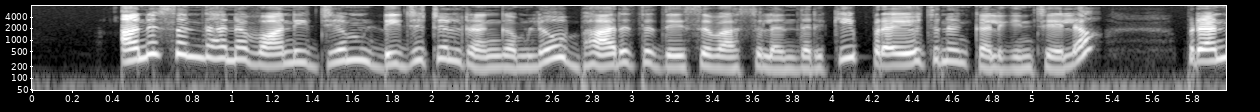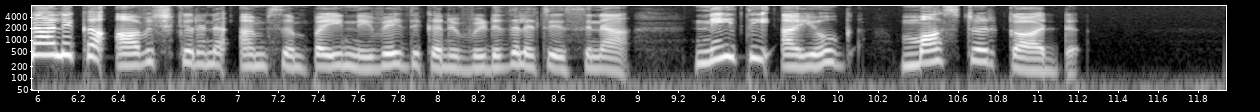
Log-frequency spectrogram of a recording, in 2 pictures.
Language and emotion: Telugu, neutral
